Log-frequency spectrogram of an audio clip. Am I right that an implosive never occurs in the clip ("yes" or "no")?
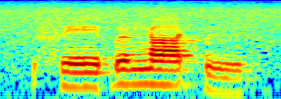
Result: no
